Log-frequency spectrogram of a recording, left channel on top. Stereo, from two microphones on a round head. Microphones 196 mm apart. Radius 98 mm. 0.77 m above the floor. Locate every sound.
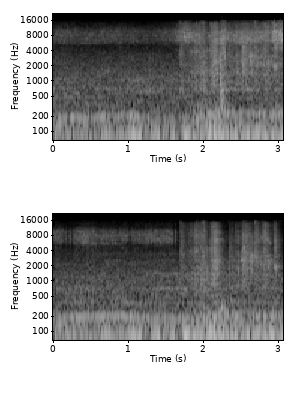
1.7 s a crack: 55° left (ahead or behind), 5.5 m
